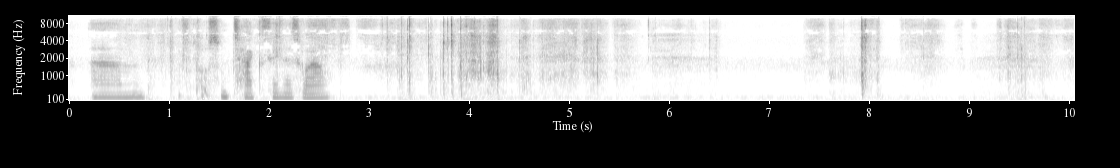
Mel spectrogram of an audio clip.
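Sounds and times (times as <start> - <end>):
paper rustling and scraping: 0.6 - 5.7, 7.4 - 10.0.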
